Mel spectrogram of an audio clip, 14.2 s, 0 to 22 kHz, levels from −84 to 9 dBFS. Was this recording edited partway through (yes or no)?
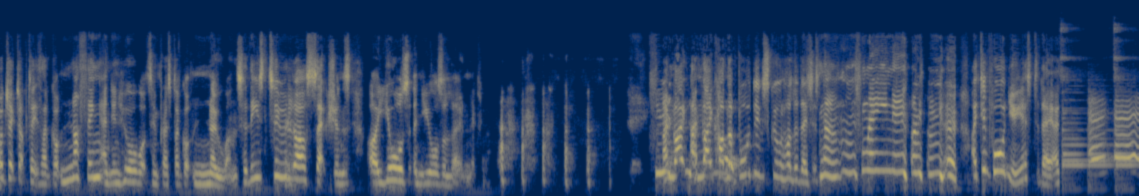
yes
